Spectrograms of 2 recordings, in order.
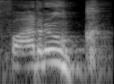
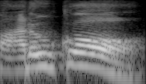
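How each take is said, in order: First: The word ends on a bare consonant. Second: The word ends with an added o vowel. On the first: "একটা হসন্ত হবে" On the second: "আমি যদি বলতাম ফারুকও, তাহলে হসন্ত হইতো না"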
